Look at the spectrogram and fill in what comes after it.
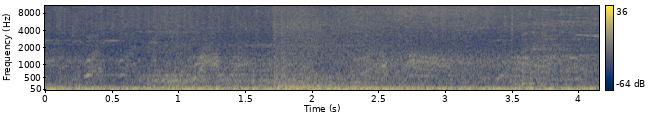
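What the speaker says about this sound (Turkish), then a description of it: "uçak patladı" A dense, rumbling explosion roar of an airplane blowing up in the video game Infected Sky, with crackling debris, fills the whole clip, loud and sustained.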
